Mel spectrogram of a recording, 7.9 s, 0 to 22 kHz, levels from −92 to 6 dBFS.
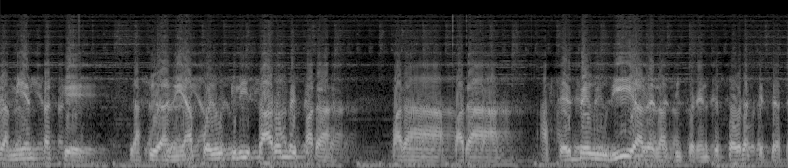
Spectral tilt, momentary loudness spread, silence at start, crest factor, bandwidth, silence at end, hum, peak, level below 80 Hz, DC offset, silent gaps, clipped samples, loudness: -4.5 dB/octave; 12 LU; 0 s; 12 dB; 15.5 kHz; 0 s; none; -16 dBFS; -48 dBFS; under 0.1%; none; under 0.1%; -28 LUFS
